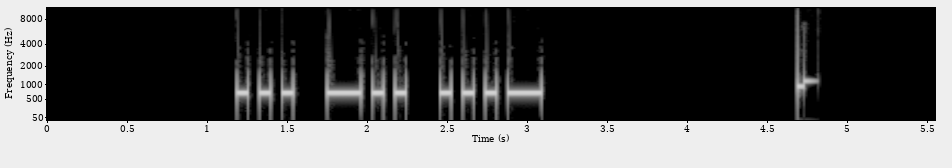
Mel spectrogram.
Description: Morse code, heard as a keyed tone, about 17 wpm, 700 Hz. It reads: SDV
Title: Three Challenging Letter-Number Combinations 17wpm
